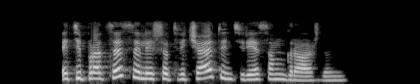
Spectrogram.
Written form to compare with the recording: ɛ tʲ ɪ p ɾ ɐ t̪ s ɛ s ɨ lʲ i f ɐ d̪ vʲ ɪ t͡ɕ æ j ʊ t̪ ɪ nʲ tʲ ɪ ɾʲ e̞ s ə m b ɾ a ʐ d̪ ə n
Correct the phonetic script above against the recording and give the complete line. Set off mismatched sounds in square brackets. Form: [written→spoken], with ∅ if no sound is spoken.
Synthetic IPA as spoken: ɛ tʲ ɪ p ɾ ɐ t̪ s ɛ s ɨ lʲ i [f→ʂ] ɐ [d̪→t̪] vʲ ɪ t͡ɕ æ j ʊ t̪ ɪ nʲ tʲ ɪ ɾʲ e̞ s ə m [b→ɡ] ɾ a ʐ d̪ ə n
